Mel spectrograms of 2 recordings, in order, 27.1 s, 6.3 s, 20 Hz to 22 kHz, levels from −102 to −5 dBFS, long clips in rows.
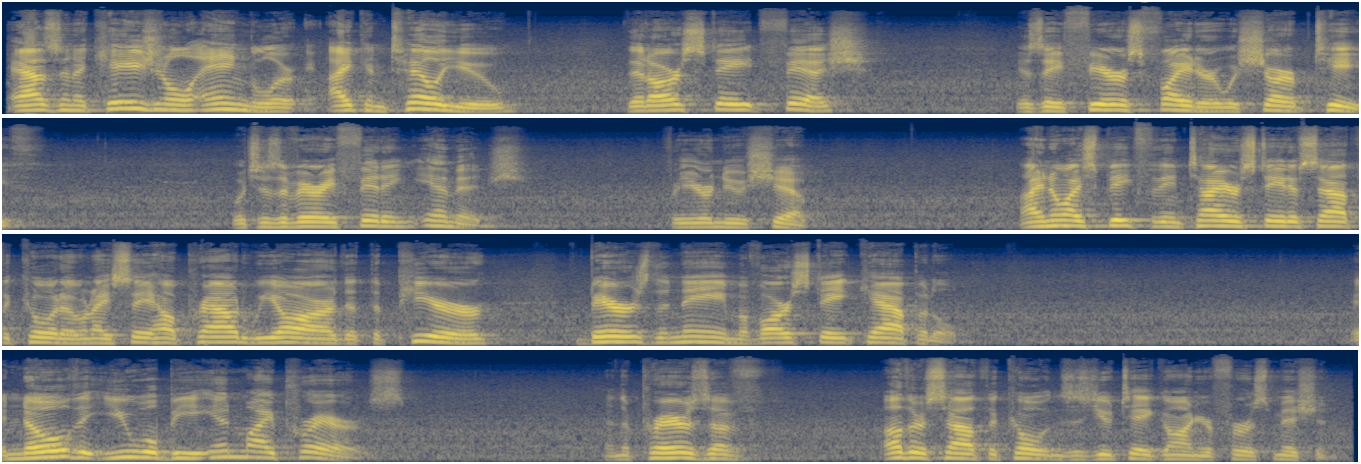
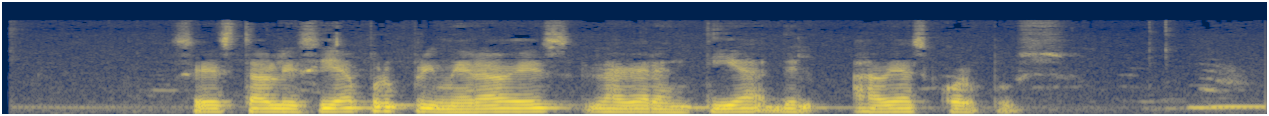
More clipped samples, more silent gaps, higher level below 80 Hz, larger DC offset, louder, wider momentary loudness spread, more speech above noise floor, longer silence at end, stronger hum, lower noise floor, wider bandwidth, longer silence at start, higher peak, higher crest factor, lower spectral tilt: neither; neither; second, -72 dBFS vs -48 dBFS; neither; second, -19 LUFS vs -15 LUFS; second, 12 LU vs 17 LU; second, 28 dB vs 33 dB; about the same, 0.1 s vs 0 s; neither; about the same, -47 dBFS vs -47 dBFS; first, 17 kHz vs 11 kHz; second, 0.05 s vs 0.9 s; about the same, -2 dBFS vs -2 dBFS; first, 20 dB vs 14 dB; second, -4 dB/octave vs -6.5 dB/octave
